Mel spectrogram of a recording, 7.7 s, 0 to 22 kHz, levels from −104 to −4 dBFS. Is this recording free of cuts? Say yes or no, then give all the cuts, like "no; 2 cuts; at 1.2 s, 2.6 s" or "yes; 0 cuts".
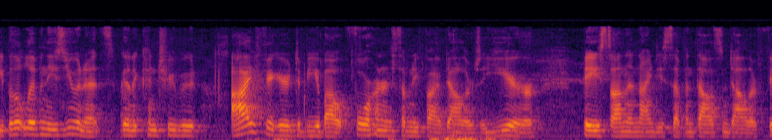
no; 2 cuts; at 1.2 s, 2.3 s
